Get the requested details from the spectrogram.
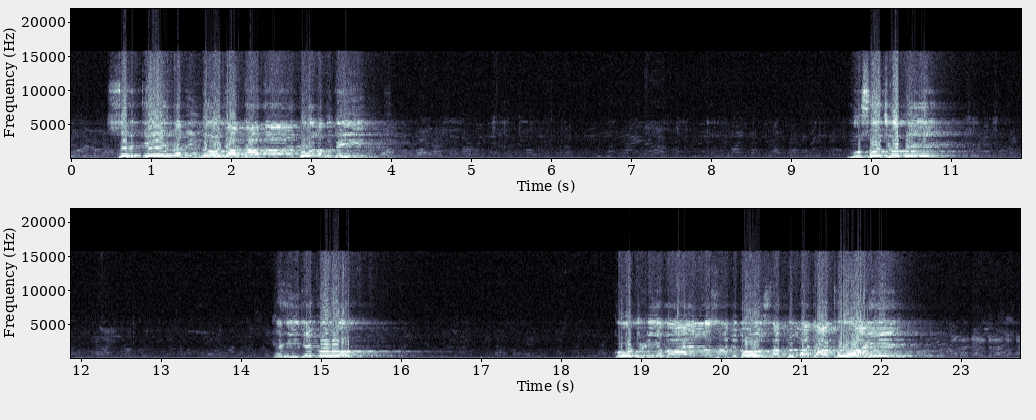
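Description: A man sings loudly into a microphone through loudspeakers, in bursts with pauses between.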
